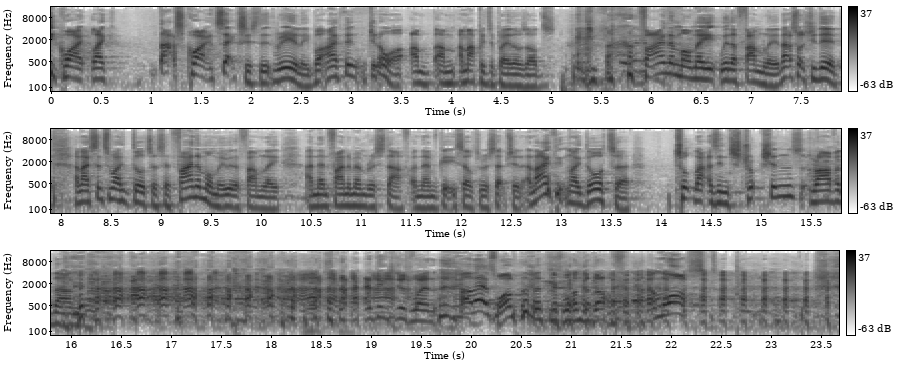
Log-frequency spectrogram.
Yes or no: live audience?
yes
